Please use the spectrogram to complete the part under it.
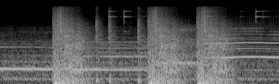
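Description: Three loud, close gunshots from the horror video game Cry of Fear, spaced roughly half a second to a second apart over a steady low background hum, with no talk.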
